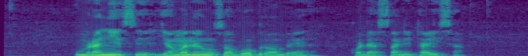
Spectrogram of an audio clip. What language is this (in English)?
Luo (Kenya and Tanzania)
